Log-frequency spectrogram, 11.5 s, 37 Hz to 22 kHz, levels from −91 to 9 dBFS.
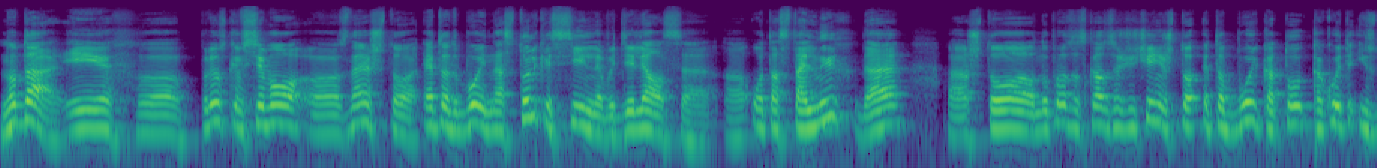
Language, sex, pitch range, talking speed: Russian, male, 150-190 Hz, 160 wpm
